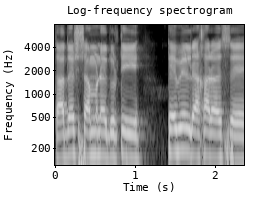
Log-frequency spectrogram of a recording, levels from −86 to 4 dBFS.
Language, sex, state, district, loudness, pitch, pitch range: Bengali, male, Assam, Hailakandi, -15 LUFS, 160 Hz, 150-165 Hz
